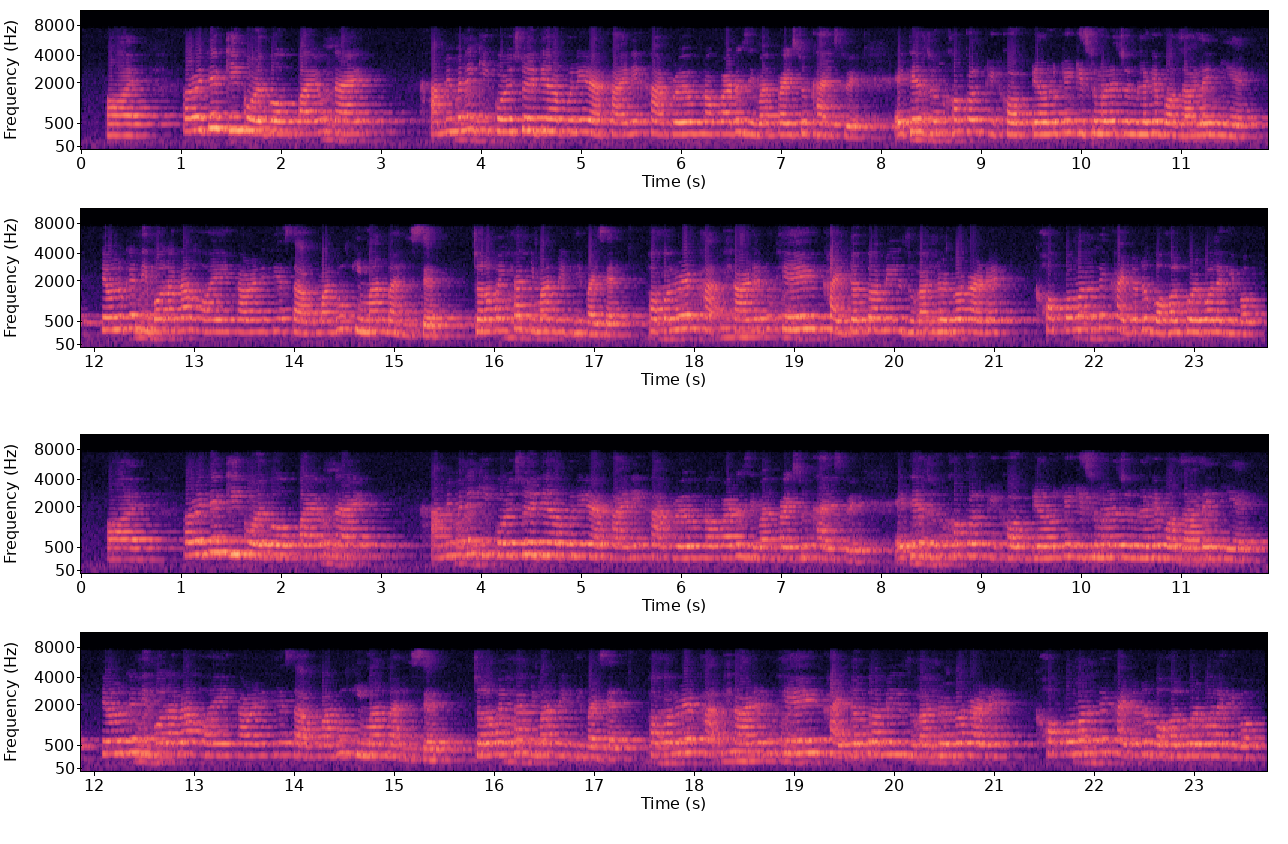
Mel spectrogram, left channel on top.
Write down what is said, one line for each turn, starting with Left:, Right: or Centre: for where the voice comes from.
Left: হয় আৰু এতিয়া কি কৰিব উপায়ো
Centre: হয়
Left: নাই আমি
Centre: হয়
Left: মানে কি কৰিছো। এতিয়া আপুনি ৰাসায়নিক সাৰ প্ৰয়োগ নকৰাটো যিমান পাৰিছো খাইছোৱেই এতিয়া
Centre: হয়
Left: যোনসকল অকল কৃষক তেওঁলোকে কিছুমানে যোনবিলাকে বজাৰলৈ
Centre: হয়
Left: নিয়ে তেওঁলোকে
Centre: হয়
Left: দিব লাগ না হয়ে এই কাৰণ এতিয়া চাওক মানুহ কিমান বাঢ়িছে জনসংখ্যা
Centre: হয়
Left: কিমান বৃদ্ধি পাইছে
Centre: হয়
Left: সকলোৰে খা
Centre: মেইন
Left: কাৰণেতো
Centre: কথা হয়
Left: সেই খাদ্যটো আমি যোগান
Centre: হয়
Left: ধৰিবৰ কাৰণে খকমানতে
Centre: হয়
Left: খাদ্যটো বহল কৰিব লাগিব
